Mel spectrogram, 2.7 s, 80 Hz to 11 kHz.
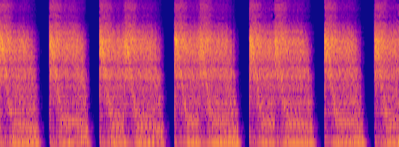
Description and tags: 90 Atomik Guitar 07
fresh grungy guitar-good for lofi hiphop
electro, atomic, grungy, free, guitar, hiphop, loop, series, sound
